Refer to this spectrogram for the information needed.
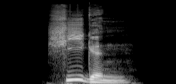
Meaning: plural of Schiege
- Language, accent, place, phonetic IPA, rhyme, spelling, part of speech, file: German, Germany, Berlin, [ˈʃiːɡn̩], -iːɡn̩, Schiegen, noun, De-Schiegen.ogg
